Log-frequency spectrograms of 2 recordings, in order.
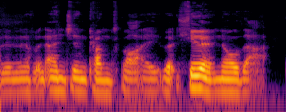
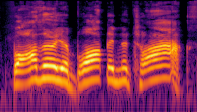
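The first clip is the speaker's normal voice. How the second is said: loud, raised-voice complaint; mad; 7 semitones higher, 7 dB louder than usual. A narrator's reading. Percy to engines blocking his way, mad. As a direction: yell at them to clear off. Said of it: "He was mad".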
